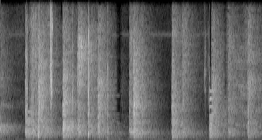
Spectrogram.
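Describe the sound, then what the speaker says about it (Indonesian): A few people at a podcast recording give a guest short, sharp bursts of clapping, about six quick clusters close to the microphone, with no voices. "tepuk tangan dulu dong"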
